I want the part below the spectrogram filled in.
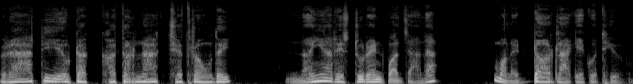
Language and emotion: Nepali, fearful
